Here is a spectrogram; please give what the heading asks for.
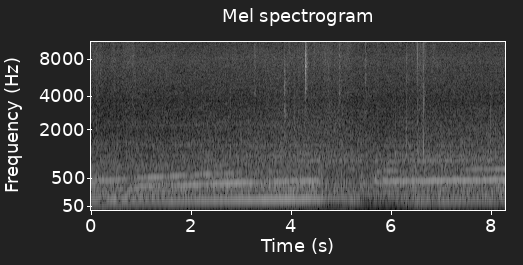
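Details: Honda S2000: steady whine over the engine climbs slowly on throttle, fades when lifted, then returns, only with foot on gas; drivetrain whine under load, owner unsure whether diff or transmission.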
